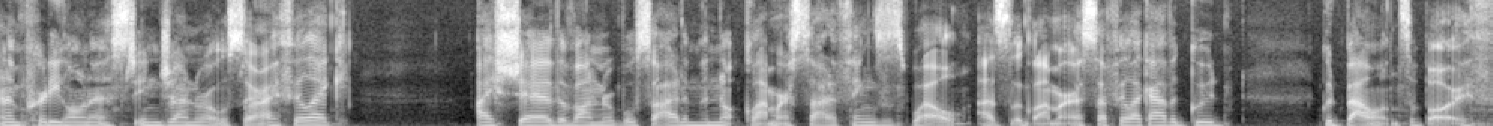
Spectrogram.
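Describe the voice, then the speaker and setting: A woman with an Australian accent, medium pitch and fairly quick pace, on a very clean recording with a silent background. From South Australia, country town. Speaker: social media influencer. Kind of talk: interview. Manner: expressive, animated.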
